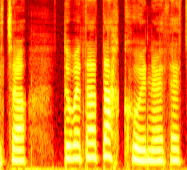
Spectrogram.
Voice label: "dacw", Welsh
